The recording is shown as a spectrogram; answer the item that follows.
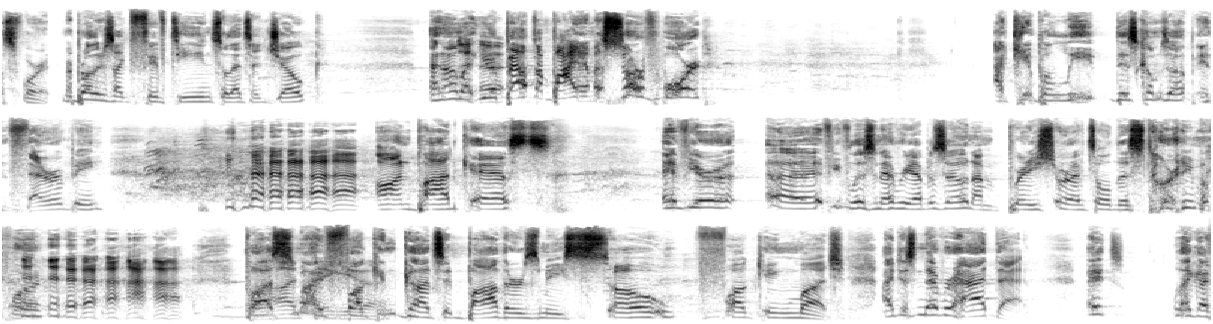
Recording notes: live at the Rub Club in Philadelphia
